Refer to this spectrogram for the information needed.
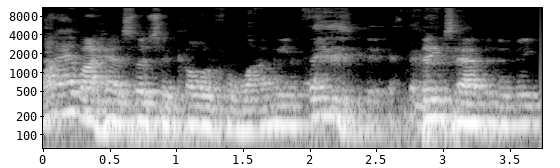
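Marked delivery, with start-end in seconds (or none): none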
